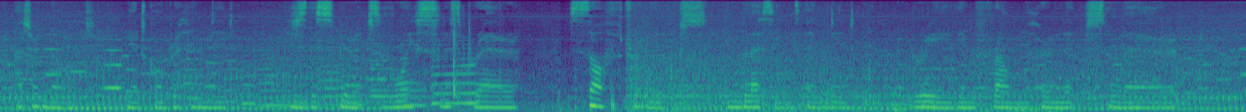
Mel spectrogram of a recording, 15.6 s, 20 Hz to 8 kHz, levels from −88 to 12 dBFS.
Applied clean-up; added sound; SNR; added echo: none; Engine; 3 dB; none.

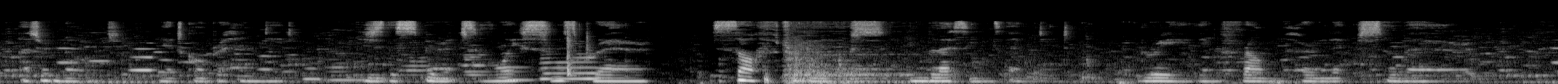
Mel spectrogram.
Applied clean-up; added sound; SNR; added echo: classical method log-MMSE.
